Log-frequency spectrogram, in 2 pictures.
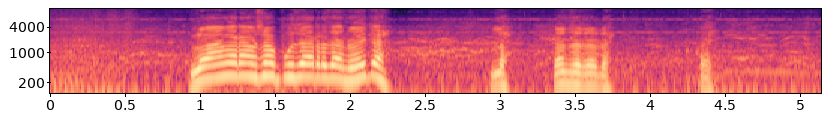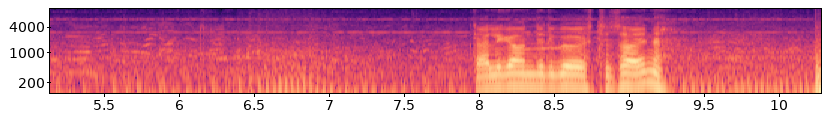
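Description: A young boy talks loudly close by.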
